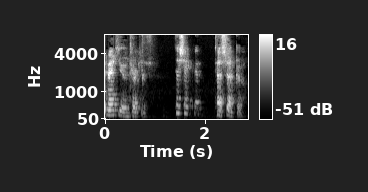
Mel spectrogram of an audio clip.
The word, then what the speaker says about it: Teşekkürler: Teşekkür. Teşekkür. Teşekkürler.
